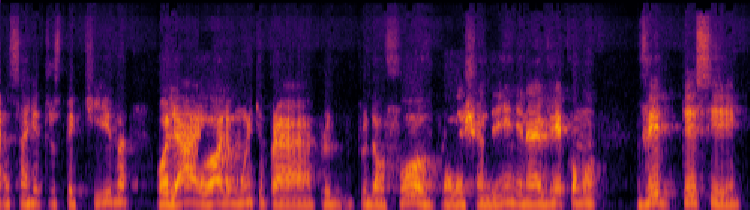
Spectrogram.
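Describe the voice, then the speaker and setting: Bright-voiced young man, halting. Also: mid-range voice. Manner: halting, repeats words mid-thought, colloquial. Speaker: guest speaker, tech entrepreneur. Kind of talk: informal talk at an online conference.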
